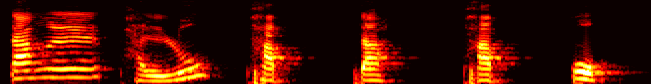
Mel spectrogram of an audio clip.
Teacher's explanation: 리을로 발음이 돼야 되는데 얘가 예외로 자음 앞에서는 밥으로 발음이 됩니다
